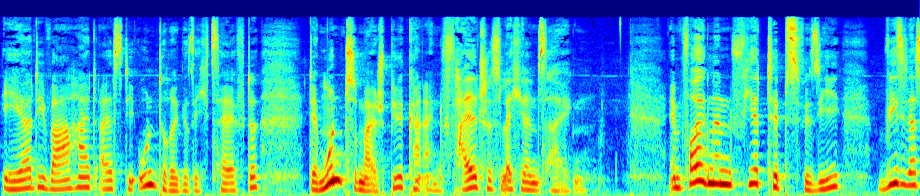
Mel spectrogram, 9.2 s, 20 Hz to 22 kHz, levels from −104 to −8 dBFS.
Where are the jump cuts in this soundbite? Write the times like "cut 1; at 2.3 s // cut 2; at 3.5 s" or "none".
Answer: cut 1; at 6.6 s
